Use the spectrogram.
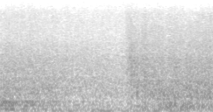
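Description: Ocean surf washes steadily onto a beach, a broad hiss of breaking water that swells again after a brief lull, with no voices present.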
